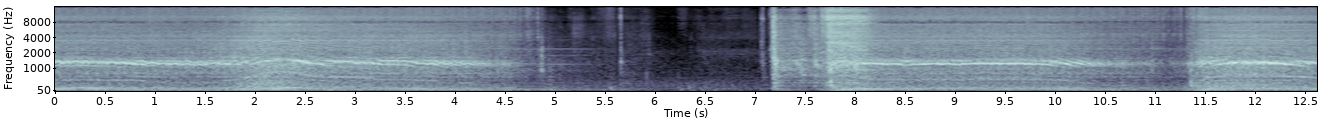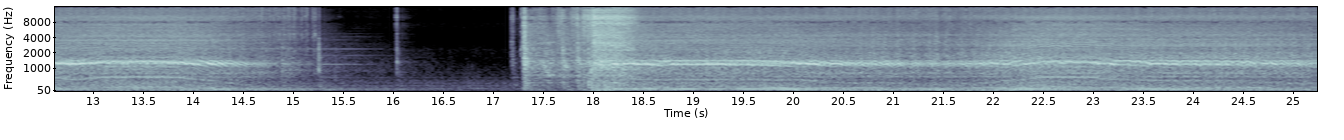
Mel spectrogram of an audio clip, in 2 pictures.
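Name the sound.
van engine running after diesel misfuel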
